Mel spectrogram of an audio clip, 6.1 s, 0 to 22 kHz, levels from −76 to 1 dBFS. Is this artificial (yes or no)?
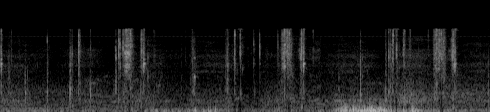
no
